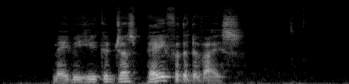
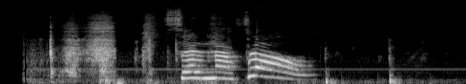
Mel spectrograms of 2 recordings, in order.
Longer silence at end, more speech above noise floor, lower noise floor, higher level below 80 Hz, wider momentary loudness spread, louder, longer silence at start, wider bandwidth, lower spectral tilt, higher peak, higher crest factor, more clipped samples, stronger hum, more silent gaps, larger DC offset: second, 0.45 s vs 0.65 s; second, 31 dB vs 36 dB; first, -57 dBFS vs -49 dBFS; second, -58 dBFS vs -38 dBFS; second, 10 LU vs 18 LU; second, -27 LUFS vs -14 LUFS; first, 0.55 s vs 0.3 s; first, 16 kHz vs 13 kHz; about the same, -5 dB/octave vs -5.5 dB/octave; second, -6 dBFS vs -2 dBFS; first, 22 dB vs 16 dB; neither; neither; neither; neither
